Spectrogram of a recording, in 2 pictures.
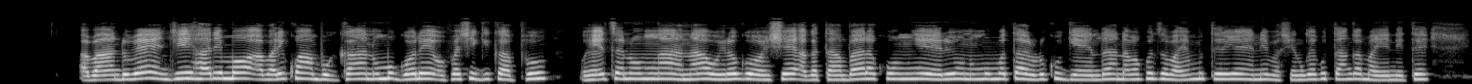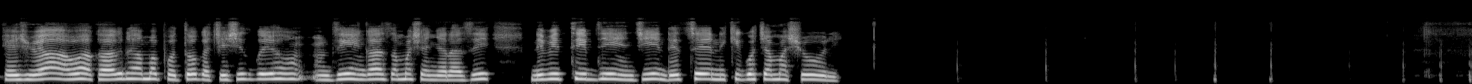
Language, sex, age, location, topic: Kinyarwanda, female, 25-35, Musanze, government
